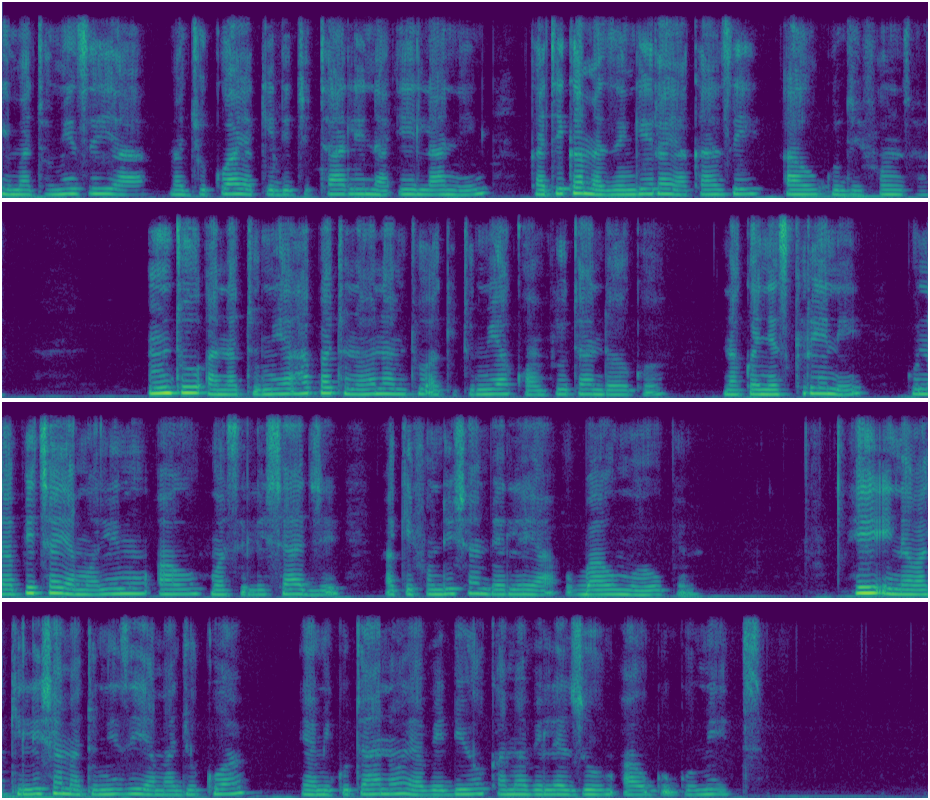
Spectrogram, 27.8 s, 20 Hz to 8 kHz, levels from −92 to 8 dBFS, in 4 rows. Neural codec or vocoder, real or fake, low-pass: none; real; 7.2 kHz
